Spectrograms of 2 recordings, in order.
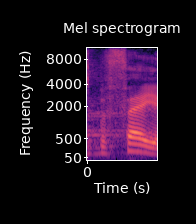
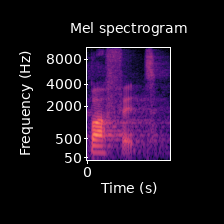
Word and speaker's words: buffet: The word buffet is not pronounced as buffet anymore. It's pronounced as buffet because it's expressing a different meaning now.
